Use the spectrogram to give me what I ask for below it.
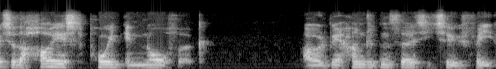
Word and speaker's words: Norfolk: So I'm in a proper Norfolk, which is actually correctly pronounced Norfolk.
